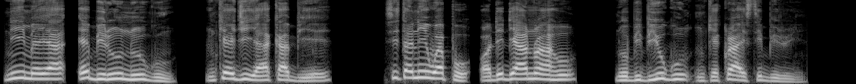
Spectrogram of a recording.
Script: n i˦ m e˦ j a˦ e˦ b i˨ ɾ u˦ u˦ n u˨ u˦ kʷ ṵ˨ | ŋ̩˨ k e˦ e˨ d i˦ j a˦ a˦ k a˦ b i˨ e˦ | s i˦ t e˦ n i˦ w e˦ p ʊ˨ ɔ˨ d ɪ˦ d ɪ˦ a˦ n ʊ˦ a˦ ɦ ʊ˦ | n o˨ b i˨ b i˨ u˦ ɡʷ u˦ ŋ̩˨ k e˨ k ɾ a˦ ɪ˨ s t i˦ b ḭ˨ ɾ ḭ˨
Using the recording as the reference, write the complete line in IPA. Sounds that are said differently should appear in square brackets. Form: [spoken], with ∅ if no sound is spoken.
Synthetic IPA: n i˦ m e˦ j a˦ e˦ b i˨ ɾ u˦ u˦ n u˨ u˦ [ɡʷ] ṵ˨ | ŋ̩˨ k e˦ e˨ [d͡ʒ] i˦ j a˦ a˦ k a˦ b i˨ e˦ | s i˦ t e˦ n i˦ w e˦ p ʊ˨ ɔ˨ d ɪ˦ d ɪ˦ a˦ n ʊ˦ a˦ ɦ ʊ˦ | n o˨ b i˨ b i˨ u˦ ɡʷ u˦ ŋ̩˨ k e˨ k ɾ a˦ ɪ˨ s t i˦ b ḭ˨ ɾ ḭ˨

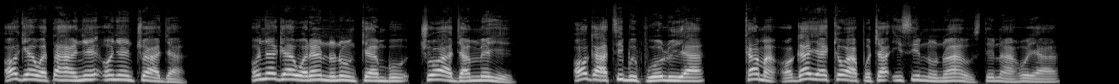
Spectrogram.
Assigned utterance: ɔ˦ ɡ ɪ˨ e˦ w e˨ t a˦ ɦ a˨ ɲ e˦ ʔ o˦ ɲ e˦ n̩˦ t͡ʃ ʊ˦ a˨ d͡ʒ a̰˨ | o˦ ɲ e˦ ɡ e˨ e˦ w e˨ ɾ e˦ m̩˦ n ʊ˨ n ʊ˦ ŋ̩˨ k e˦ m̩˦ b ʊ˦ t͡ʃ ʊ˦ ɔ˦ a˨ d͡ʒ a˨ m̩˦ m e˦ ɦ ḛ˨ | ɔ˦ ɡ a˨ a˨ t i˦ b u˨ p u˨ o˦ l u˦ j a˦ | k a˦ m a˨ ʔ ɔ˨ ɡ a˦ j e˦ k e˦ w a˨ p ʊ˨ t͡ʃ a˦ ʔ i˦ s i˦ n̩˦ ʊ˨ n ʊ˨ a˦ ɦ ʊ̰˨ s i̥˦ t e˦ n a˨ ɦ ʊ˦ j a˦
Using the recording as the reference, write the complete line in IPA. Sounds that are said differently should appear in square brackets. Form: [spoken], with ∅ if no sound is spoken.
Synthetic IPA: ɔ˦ ɡ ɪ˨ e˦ w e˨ t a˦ ɦ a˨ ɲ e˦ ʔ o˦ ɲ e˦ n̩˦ t͡ʃ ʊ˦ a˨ d͡ʒ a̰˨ | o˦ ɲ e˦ ɡ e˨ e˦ w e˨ ɾ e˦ [n̩˦] n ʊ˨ n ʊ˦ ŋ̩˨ k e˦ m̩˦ b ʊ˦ t͡ʃ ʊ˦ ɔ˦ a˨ d͡ʒ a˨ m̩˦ m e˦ ɦ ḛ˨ | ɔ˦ ɡ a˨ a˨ t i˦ b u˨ p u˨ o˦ l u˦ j a˦ | k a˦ m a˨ ʔ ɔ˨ ɡ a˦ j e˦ k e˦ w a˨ p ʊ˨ t͡ʃ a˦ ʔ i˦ s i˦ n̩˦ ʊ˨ n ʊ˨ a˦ ɦ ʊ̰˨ s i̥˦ t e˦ n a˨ ɦ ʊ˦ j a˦

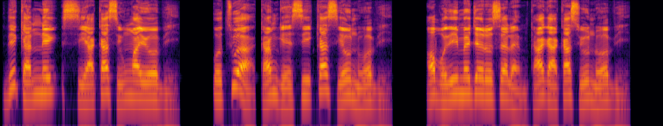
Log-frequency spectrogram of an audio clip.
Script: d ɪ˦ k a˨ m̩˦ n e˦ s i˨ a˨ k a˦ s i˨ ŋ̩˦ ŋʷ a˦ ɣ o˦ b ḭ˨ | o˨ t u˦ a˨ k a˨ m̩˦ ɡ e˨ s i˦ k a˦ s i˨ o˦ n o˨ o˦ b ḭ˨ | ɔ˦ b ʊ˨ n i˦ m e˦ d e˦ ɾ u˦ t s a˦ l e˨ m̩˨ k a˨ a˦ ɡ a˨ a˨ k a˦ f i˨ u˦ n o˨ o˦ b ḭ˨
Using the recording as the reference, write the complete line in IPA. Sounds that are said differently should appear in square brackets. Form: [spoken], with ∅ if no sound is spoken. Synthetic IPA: d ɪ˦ k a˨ [n̩˦] n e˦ s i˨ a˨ k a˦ s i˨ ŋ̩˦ ŋʷ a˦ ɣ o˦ b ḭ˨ | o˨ t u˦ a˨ k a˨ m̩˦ ɡ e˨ s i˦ k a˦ s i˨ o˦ n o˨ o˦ b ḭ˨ | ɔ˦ b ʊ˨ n i˦ m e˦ [d͡ʒ] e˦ ɾ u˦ [∅] s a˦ l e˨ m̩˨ k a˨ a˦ ɡ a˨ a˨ k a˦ [s] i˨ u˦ n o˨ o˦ b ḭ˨

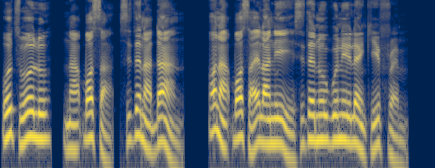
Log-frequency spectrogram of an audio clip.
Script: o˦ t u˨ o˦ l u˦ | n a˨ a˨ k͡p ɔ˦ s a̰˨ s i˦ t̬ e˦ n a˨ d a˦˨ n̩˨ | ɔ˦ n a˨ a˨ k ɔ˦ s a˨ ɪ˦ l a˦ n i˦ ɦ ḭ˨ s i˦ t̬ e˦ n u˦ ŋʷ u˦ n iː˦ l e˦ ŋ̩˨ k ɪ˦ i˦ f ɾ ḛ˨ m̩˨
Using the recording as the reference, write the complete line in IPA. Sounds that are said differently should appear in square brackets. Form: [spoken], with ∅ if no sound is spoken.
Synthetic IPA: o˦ t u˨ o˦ l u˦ | n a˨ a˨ k͡p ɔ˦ s a̰˨ s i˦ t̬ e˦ n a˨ d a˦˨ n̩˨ | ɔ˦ n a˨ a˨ [k͡p] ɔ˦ s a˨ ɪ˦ l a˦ n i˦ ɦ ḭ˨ s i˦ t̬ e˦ n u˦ [ɡʷ] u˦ n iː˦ l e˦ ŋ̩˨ k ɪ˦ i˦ f ɾ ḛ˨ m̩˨

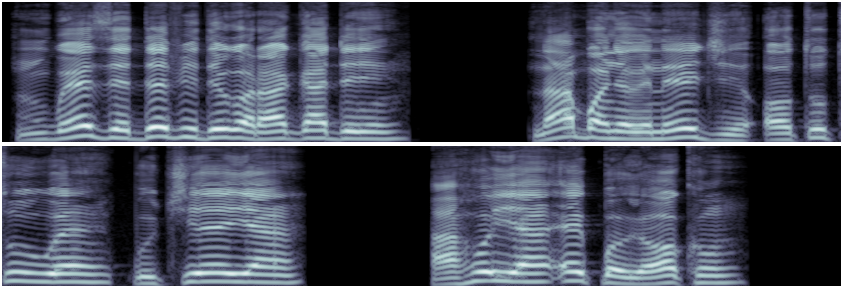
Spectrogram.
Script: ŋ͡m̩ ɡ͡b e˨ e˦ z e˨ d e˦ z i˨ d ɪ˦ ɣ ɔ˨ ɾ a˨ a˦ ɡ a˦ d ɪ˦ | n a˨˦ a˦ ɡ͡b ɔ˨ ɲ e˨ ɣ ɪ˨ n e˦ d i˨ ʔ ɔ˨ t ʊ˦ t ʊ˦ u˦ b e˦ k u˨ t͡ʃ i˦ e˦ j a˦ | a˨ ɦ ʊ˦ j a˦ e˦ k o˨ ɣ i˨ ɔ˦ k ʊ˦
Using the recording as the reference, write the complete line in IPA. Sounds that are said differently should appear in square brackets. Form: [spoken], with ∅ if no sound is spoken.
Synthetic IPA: ŋ͡m̩ ɡ͡b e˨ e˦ z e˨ d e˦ [v] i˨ d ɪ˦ ɣ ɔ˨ ɾ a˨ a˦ ɡ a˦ d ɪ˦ | n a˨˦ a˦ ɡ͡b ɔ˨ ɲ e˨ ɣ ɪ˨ n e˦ [d͡ʒ] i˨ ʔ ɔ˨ t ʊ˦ t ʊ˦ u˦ [w] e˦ [k͡p] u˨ t͡ʃ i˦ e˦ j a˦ | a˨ ɦ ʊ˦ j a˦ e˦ [k͡p] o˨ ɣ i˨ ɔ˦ k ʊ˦

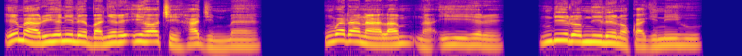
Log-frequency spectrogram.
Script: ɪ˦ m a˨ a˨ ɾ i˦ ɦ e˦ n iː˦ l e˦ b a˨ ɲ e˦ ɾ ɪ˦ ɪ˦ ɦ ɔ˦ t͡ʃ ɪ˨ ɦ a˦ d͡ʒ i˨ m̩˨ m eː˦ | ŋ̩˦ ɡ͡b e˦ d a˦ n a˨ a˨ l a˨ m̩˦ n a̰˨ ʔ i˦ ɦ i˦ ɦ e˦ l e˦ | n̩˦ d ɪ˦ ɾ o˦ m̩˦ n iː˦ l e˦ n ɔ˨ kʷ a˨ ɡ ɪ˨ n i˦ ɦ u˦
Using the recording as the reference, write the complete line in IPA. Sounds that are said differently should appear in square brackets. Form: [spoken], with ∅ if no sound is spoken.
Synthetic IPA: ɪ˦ m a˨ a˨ ɾ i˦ ɦ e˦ n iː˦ l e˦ b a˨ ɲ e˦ ɾ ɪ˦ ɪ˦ ɦ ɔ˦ t͡ʃ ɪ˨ ɦ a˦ d͡ʒ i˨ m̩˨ m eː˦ | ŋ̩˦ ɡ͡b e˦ d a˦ n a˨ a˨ l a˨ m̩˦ n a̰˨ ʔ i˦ ɦ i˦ ɦ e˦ [ɾ] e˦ | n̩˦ d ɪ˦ ɾ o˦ m̩˦ n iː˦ l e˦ n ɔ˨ kʷ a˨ ɡ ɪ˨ n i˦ ɦ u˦

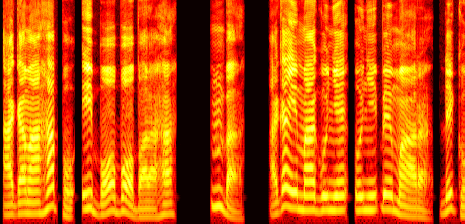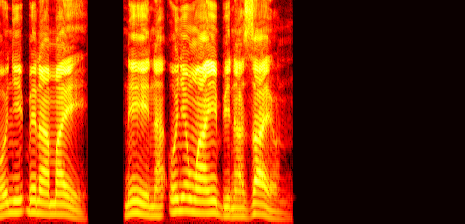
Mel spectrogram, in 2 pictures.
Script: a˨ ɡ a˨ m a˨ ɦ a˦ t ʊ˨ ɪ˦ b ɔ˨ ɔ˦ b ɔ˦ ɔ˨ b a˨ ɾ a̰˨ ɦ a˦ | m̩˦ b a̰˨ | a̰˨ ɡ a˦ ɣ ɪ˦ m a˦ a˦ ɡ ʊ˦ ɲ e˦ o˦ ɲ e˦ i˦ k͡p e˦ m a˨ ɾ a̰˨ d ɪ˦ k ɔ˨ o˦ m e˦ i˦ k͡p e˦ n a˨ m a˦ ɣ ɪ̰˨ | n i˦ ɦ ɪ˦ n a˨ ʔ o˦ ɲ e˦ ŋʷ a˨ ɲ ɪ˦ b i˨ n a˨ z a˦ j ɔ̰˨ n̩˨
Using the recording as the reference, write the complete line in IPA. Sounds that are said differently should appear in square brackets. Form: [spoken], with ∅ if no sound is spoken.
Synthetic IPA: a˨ ɡ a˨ m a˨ ɦ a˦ [p] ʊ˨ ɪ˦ b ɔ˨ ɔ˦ b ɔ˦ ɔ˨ b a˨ ɾ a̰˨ ɦ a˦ | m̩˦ b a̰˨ | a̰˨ ɡ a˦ ɣ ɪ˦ m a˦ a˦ ɡ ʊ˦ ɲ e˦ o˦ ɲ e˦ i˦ k͡p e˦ m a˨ ɾ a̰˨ d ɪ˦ k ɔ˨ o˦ [ɲ] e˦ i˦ k͡p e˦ n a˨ m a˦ ɣ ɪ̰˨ | n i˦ ɦ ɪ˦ n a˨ ʔ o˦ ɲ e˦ ŋʷ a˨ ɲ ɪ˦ b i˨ n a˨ z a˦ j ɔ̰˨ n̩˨

